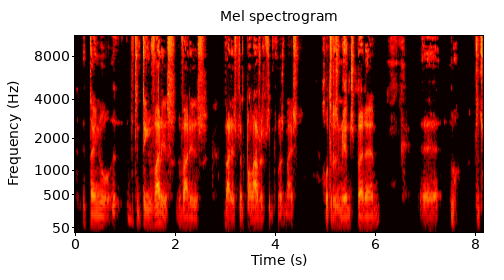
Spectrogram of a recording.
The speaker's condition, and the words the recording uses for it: Stuttering. Há alturas em que eu gaguejo mais numas palavras ou num conjunto de sílabas, portanto, do que outras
